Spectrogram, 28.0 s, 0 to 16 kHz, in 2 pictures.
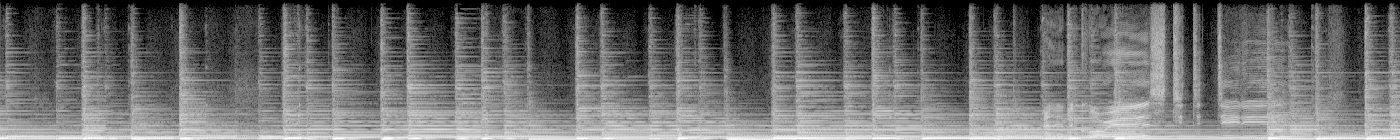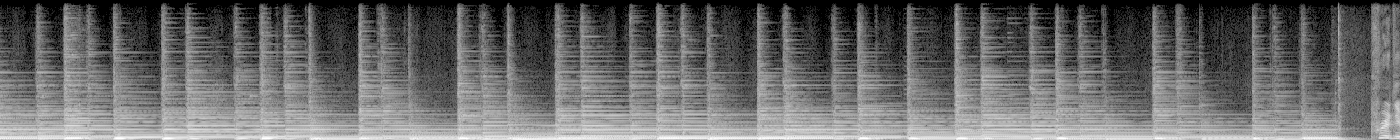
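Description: Crafter steel-string acoustic guitar, capoed at the sixth fret, strummed in a steady rhythm through a G, Em7, Cadd9 and D chord progression. The strumming stops just before the end.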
